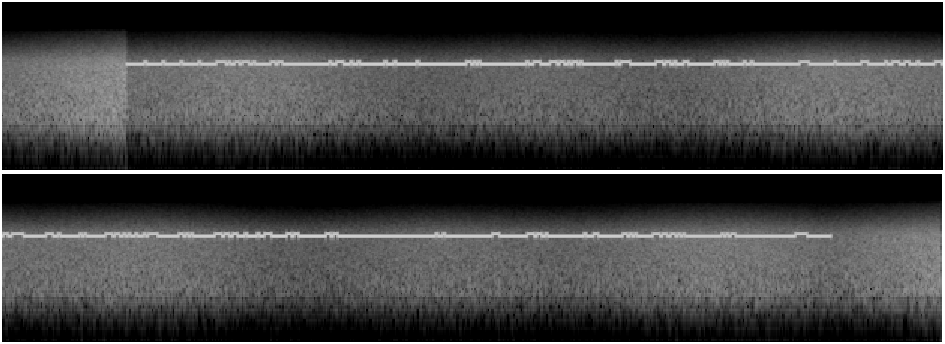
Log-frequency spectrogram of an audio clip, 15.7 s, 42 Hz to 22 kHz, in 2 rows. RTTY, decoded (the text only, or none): LA1RA DE UR9MAC TNX FER CALL. UR RST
